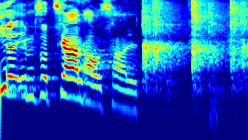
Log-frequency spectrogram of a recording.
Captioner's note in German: Beifall SPD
